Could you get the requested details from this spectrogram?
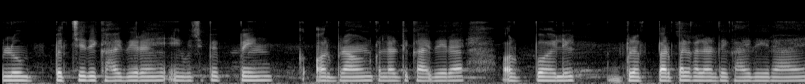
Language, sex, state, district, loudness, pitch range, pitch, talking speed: Hindi, female, Bihar, Saran, -18 LUFS, 175-185 Hz, 180 Hz, 185 wpm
